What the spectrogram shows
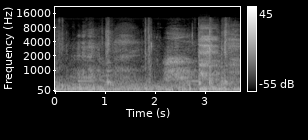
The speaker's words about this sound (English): She's breathing hard, huh?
